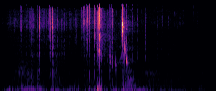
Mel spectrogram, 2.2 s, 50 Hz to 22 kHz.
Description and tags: egg - crack 01
Cracking an egg into a glass bowl.
crack, egg, egg-shell, shell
